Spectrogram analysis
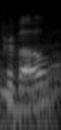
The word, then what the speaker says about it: Prevost: And is it pronounced Prevost? Yeah, Prevost.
